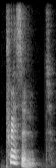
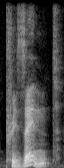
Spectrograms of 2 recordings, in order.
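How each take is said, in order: First: The stress is on the first syllable. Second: The stress is on the second syllable. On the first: It is a noun meaning a gift. "a present is a gift" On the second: It is a verb meaning to speak to people. "that suggests that I am speaking to somebody"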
